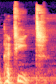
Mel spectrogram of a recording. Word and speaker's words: petit: stops but you know they don't pronounce the second tea in petite or petit so i'd miss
